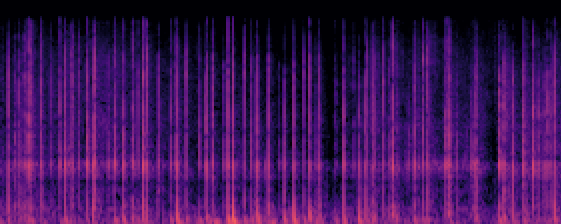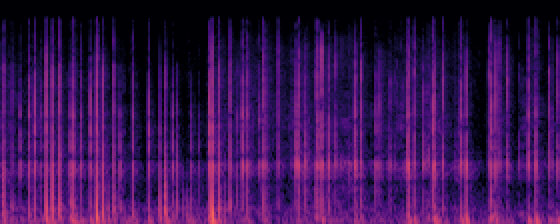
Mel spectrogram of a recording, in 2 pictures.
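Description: Long acrylic nails scratch quickly across pale blue, scale-textured iridescent fabric that is folded or rolled. The result is a dense, steady stream of dry, crinkly crackles and short clicks with a constant midrange rasp and bright hiss on top.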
